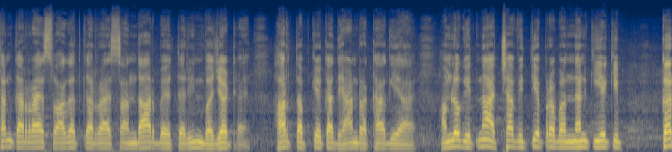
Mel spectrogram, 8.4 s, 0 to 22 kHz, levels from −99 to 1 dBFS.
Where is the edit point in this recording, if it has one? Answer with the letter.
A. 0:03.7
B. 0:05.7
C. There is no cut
C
